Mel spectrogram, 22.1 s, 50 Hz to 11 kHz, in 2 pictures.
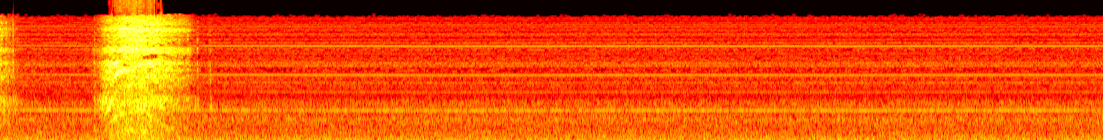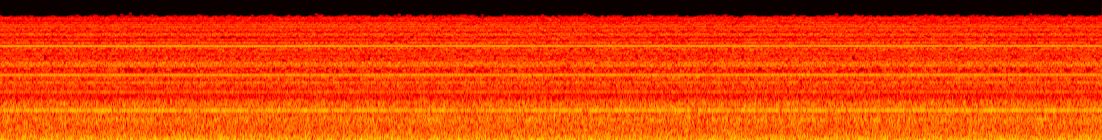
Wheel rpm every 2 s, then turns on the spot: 30, 0, 0, 0, 0, 0, 0, 0, 0, 0, 0.
none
